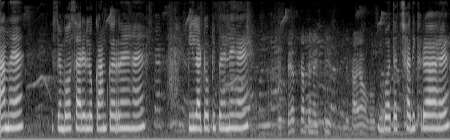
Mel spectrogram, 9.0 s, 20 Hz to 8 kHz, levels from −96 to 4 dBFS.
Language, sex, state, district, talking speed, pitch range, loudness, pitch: Hindi, female, Chhattisgarh, Sarguja, 115 wpm, 260-290 Hz, -24 LUFS, 275 Hz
